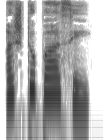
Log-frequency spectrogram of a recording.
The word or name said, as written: ಅಷ್ಟುಪಾಸಿ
